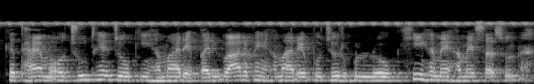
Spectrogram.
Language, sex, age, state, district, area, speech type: Hindi, male, 30-45, Uttar Pradesh, Sonbhadra, rural, spontaneous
